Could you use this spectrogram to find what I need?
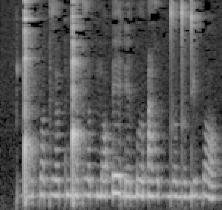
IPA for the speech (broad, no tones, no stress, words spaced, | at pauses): ɡ͡ǃopɔp ðˤypŋ͡ǃepðˤopmɔ ʔeɗe ɓʊʔiðˤʊp d̪ʊd̪ʊ d̪ypɔ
